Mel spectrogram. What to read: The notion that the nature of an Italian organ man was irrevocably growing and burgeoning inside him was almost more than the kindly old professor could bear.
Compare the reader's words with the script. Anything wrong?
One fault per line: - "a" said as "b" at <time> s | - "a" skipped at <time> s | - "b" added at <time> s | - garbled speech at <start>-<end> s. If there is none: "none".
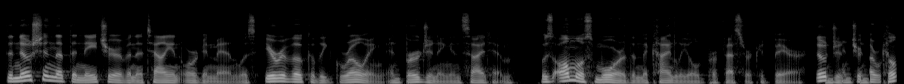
- garbled speech at 8.2-9.0 s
